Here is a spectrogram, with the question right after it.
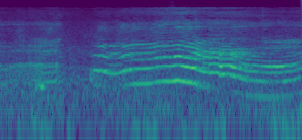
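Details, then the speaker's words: German Shepherd dog whimpering in distress, said to be frightened by the sound of firecrackers/bombs. "బాంబుల sound కి భయమేసేస్తుంది దానికి"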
